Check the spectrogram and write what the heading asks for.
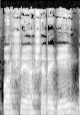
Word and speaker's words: Orsolya Seregely: Orsi, could you do it for me, please? – Yes, hello everybody. My full name is Orsia Sheregey, but as Jakub said, I also not really expecting people to pronounce it quite well, so Orsi is quite fine.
